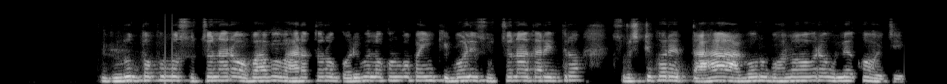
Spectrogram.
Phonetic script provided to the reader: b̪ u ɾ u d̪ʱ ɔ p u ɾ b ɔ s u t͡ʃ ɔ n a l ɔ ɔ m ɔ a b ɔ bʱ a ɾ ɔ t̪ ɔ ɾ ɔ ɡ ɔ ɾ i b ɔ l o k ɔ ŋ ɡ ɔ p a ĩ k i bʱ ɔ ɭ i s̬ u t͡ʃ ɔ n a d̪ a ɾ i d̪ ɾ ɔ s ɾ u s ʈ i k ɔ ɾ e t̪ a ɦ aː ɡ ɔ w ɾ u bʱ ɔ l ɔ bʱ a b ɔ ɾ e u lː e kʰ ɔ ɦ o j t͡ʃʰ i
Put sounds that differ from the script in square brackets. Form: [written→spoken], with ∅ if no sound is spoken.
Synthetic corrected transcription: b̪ u ɾ u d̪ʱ ɔ p u ɾ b ɔ s u t͡ʃ ɔ n a [l→ɾ] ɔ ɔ [m→b] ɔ a b ɔ bʱ a ɾ ɔ t̪ ɔ ɾ ɔ ɡ ɔ ɾ i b ɔ l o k ɔ ŋ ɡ ɔ p a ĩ k i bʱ ɔ ɭ i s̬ u t͡ʃ ɔ n a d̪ a ɾ i d̪ ɾ ɔ s ɾ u s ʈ i k ɔ ɾ e t̪ a ɦ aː ɡ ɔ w ɾ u bʱ ɔ l ɔ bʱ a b ɔ ɾ e u lː e kʰ ɔ ɦ o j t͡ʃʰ i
